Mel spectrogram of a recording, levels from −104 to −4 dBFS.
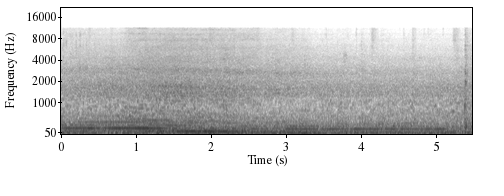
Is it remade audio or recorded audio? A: recorded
